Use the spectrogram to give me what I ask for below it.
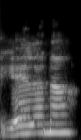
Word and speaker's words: Yelena: And you say Elena, is that correct? Yeah, I think it's the way you pronounce it, Yelena. I believe that Russians would say Yelena.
